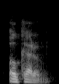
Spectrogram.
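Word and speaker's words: Okarun: down different o ok so okon o okaron okaron yeah okar okaron okay okay so she meets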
